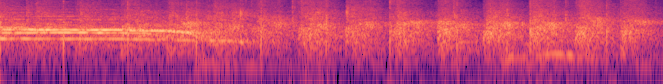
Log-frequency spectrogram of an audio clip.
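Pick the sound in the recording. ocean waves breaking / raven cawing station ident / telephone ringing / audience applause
audience applause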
